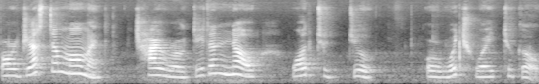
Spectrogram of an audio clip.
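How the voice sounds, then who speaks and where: The woman's voice is high in pitch and her pace is fairly slow. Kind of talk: bedtime story. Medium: read story. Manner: soft, gentle, unhurried.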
